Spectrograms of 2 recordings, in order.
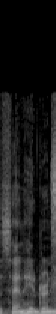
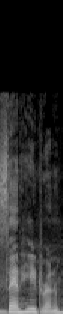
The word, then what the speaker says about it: Sanhedrin: The Sanhedrin. – Sanhedrin.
